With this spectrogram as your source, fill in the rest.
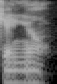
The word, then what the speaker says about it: Gagnon: You said my name really, really well. Oh, I thank you. No problem, man. I'm Canadian, so I know how to pronounce French.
